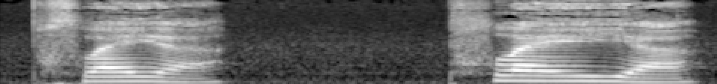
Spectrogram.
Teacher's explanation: 相当于词与词之间接了一个小小的耶的发音，也是元音元音连读加的一个小音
